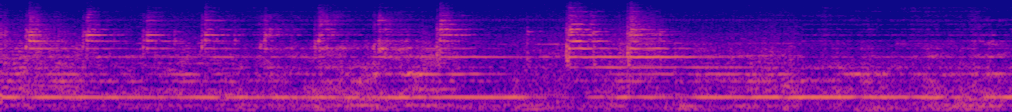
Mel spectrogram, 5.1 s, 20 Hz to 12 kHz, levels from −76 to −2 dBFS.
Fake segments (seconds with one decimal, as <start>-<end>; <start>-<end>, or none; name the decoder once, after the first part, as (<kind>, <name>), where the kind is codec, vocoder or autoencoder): 1.2-2.1 (codec, HILCodec); 4.0-5.1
